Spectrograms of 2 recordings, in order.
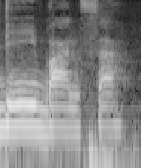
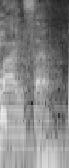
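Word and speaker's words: Dybantsa: Forget the T's, they're silent. – What did he say? – Dibansa. – No, oh, should I shut up? – The T there is silent. Dibansa. – Dibansa.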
